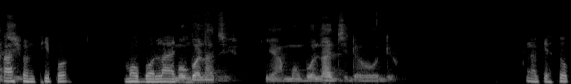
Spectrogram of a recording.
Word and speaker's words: Mobolaji: I don't get his name wrong, because, you know, Mobolaji. fashion people, Mobolaji.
